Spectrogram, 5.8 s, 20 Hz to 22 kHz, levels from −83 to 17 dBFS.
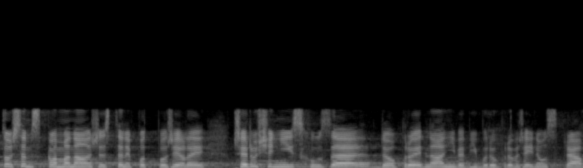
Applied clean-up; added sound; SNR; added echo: none; none; none; none.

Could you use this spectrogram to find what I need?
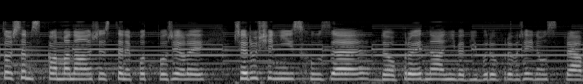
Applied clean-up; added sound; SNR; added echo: none; Siren; 11 dB; none.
